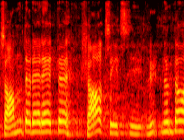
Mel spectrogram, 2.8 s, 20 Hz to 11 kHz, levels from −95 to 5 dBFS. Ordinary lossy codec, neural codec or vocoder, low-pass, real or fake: none; vocoder, 22.05 kHz, 80 mel bands, HiFi-GAN; none; fake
